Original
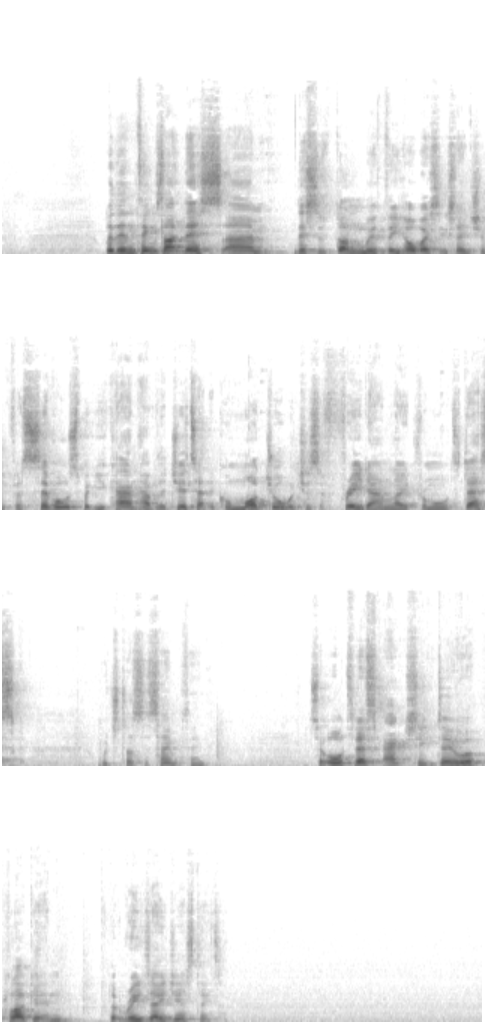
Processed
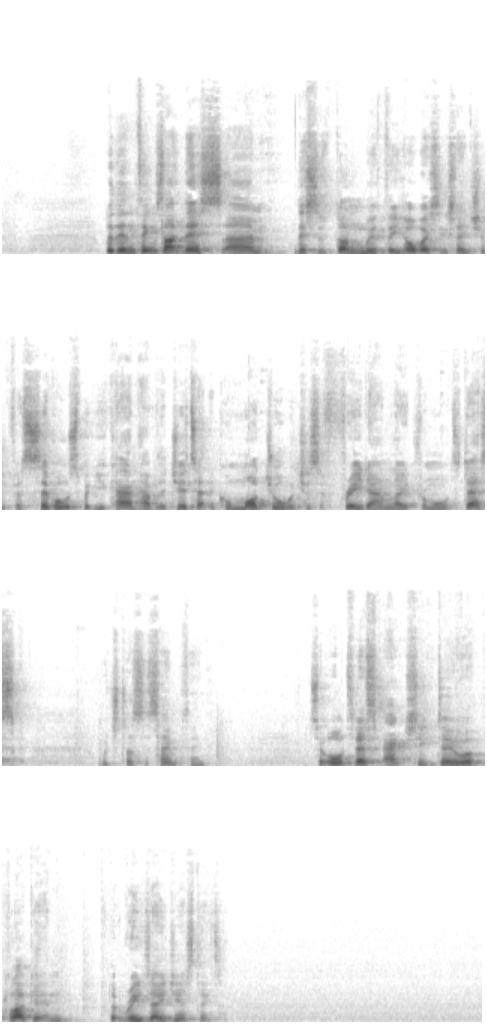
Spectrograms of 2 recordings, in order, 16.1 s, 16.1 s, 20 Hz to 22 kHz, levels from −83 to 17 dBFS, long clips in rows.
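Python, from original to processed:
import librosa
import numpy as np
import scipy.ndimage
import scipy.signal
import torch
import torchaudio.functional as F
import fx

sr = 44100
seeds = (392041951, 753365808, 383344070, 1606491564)

y = scipy.signal.sosfilt(scipy.signal.butter(2, 280.0, 'highpass', fs=sr, output='sos'), x)
y = F.gain(torch.from_numpy(y), 2.0).numpy()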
